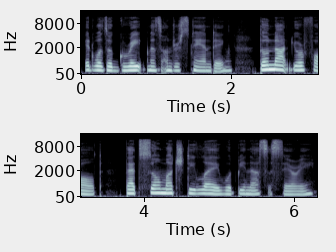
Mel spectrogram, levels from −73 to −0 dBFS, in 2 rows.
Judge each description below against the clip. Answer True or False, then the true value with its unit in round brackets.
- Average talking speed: True (150 wpm)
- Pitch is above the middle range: False (175 Hz)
